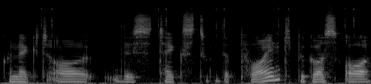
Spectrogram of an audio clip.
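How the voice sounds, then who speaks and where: Medium pitch from a man, in a non-native accent. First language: not English. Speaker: video editing tutorial maker. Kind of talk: screen-recorded tutorial. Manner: halting, many fillers.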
